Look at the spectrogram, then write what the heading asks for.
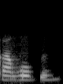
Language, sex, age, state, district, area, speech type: Manipuri, female, 60+, Manipur, Kangpokpi, urban, conversation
